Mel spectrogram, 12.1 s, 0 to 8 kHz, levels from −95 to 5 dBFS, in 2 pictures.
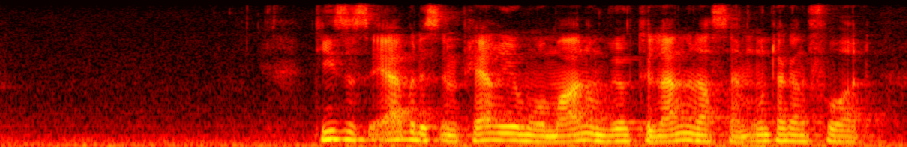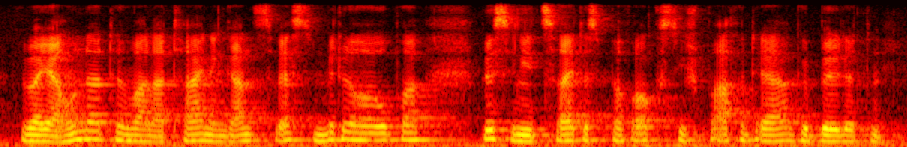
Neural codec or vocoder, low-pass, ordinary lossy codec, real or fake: none; 7.2 kHz; none; real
